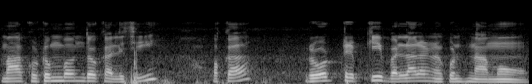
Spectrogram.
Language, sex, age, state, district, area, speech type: Telugu, male, 18-30, Andhra Pradesh, Visakhapatnam, urban, spontaneous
